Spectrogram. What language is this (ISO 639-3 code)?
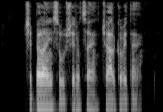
ces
